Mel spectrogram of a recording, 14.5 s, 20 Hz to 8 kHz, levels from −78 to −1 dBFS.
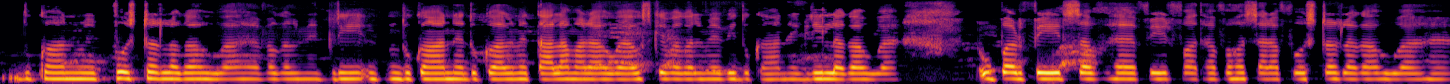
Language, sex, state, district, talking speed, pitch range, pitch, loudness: Hindi, female, Bihar, Sitamarhi, 155 wpm, 205-215 Hz, 210 Hz, -16 LUFS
